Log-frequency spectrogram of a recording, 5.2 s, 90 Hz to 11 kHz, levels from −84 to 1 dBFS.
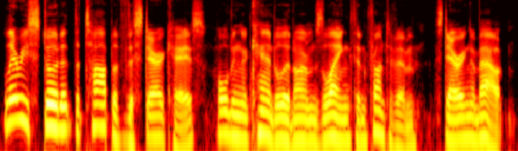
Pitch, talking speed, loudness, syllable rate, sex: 140 Hz, 230 wpm, -17 LUFS, 5.7 syllables/s, male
